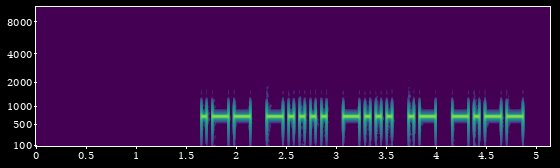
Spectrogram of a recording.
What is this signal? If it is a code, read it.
Morse code, heard as a keyed tone, about 22 wpm, 700 Hz. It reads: W6BAY
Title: USA Call Signs - 5 Characters - Repeated 2x - 22wpm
